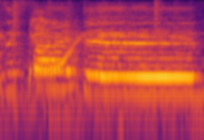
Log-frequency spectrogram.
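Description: A voice singing: two quick upward swoops, then one note held steady for about a second.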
